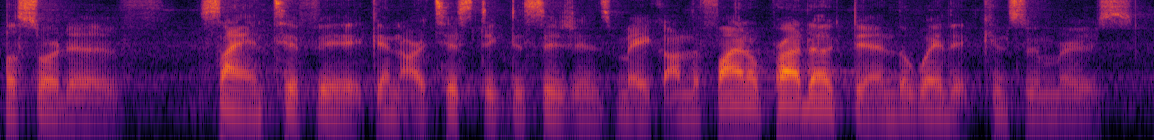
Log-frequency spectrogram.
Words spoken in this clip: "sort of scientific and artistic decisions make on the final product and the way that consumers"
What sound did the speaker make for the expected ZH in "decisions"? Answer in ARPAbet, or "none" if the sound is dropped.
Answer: ZH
